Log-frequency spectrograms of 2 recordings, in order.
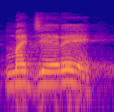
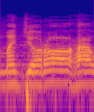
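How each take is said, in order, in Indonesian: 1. Vokal setelah r condong ke e. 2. Vokal setelah r adalah a terbuka. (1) "tapi majre, miring, condong" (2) "Dia tidak dibaca majroha"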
